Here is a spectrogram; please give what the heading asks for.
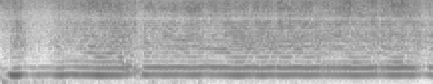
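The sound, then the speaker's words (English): Lips buzz into a brass instrument mouthpiece played without the instrument, giving a steady, sustained reedy tone that wavers slightly in pitch and holds at an even loudness throughout. “some of it is doing lip buzzing, which is like you do the process of playing a brass instrument, but without the instrument. And then you do it just on the mouthpiece part.”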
